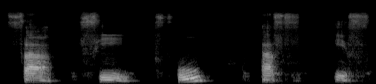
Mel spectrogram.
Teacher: tidak ketemu 2 bibir, tapi yang satu bibir satu gigi. Ya, yaitu batni syafah ma atrafith thanayal musyrifah.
